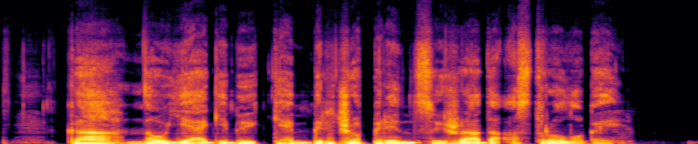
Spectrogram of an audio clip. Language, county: Lithuanian, Šiauliai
